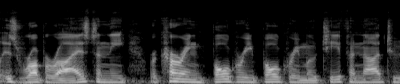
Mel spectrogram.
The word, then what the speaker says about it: Bulgari: the wise despite the romanes spelling it is pronounced bulgary you'd be amazed at how many people I encounter who ask me about bger it's stylized to disguise the decidedly non-italian origins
